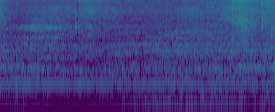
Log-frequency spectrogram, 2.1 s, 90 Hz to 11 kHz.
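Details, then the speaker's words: Inverter on a 176 amp-hour battery bank running part of a house, including a freezer and water dispenser, in a load test: low, steady electrical hum with a soft even whir. Inverter cooling fan running normally under load. "And this little guy can do it. You can hear the fan running on the background."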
